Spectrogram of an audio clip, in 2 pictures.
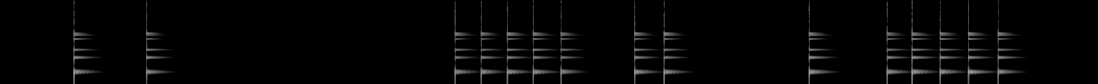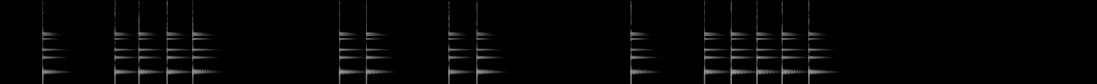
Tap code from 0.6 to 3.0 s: A

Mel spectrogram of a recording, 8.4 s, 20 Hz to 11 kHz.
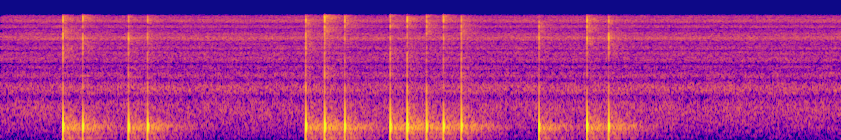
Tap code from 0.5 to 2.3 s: G

